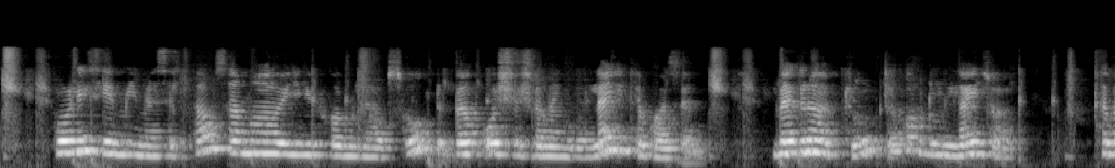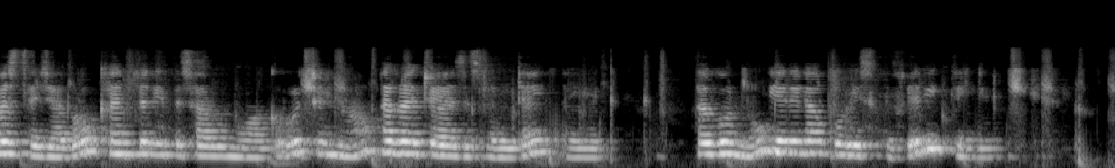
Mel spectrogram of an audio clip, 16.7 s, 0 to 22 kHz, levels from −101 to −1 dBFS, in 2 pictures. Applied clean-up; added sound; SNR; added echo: neural mask model DeepFilterNet 3.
